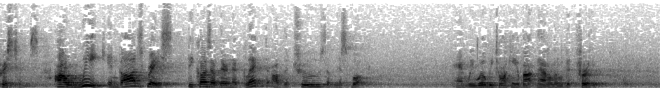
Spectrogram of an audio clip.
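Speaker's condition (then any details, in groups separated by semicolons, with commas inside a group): No condition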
